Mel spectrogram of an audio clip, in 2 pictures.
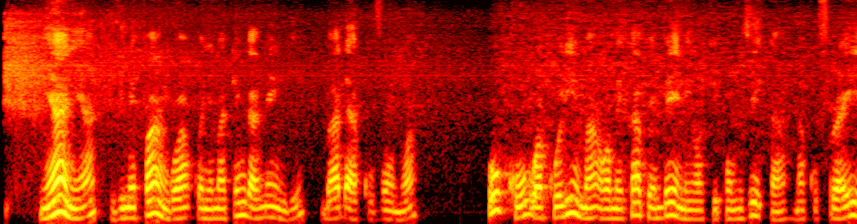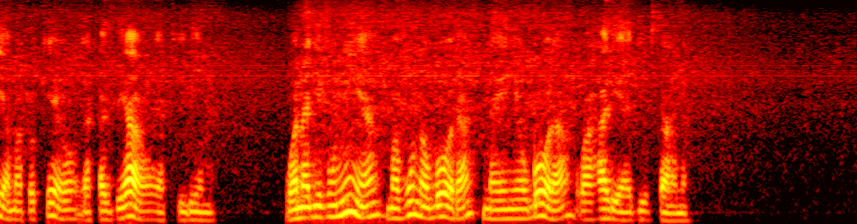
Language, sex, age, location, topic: Swahili, male, 25-35, Dar es Salaam, agriculture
